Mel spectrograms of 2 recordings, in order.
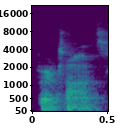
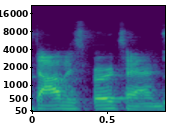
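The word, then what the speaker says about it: Dāvis Bertāns: is davis it's davis greg not davis davis bertons he's european or something like that just teasing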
